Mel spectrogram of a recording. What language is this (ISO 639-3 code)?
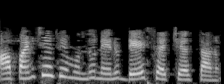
tel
